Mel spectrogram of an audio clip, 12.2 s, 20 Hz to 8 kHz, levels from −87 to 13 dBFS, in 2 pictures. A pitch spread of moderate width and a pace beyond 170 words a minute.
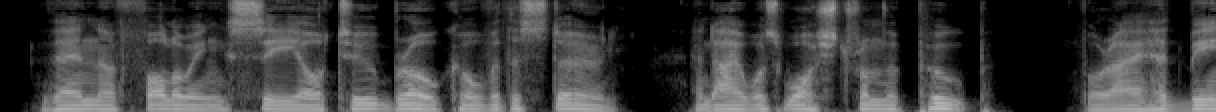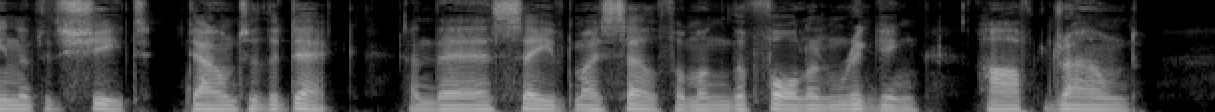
No: narrow, 1.9 semitones; average, 190 wpm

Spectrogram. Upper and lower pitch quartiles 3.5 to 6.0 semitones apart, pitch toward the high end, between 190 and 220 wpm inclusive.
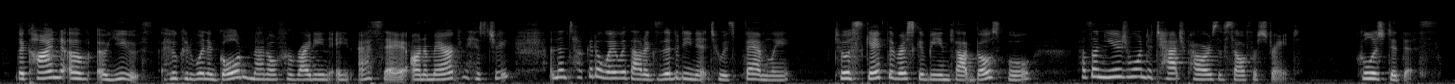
Yes: average, 4.0 semitones; very high, 255 Hz; fast, 205 wpm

